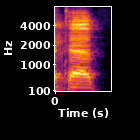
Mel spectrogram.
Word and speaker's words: YahTab: But just assumed it, if it involved YahTab, which that's how you say it, right? I asked before. yeah, YahTab.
